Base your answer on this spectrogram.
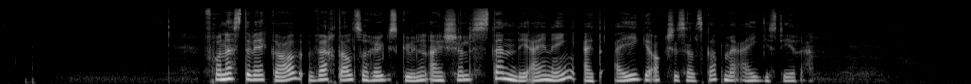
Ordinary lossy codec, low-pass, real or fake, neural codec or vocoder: none; 14.4 kHz; real; none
